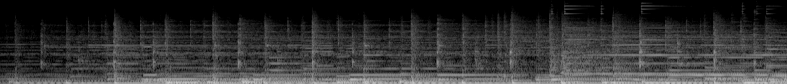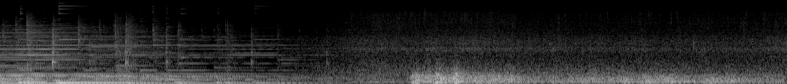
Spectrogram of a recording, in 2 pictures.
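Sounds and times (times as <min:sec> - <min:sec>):
music: 0:00.0 - 0:11.3
monsoon rain in the Sonoran Desert: 0:00.6 - 0:15.7
deep roll of thunder: 0:04.3 - 0:15.7.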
